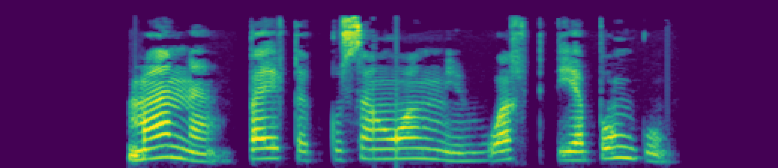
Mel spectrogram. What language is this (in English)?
Puno Quechua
